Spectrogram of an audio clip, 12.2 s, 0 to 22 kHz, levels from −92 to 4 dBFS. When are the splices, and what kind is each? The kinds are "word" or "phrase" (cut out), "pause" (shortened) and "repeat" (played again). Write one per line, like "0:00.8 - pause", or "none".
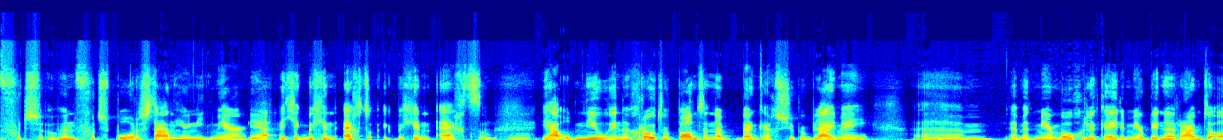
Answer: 0:04.8 - word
